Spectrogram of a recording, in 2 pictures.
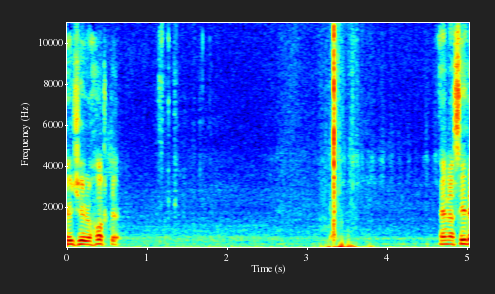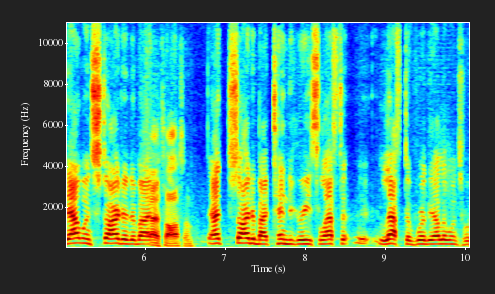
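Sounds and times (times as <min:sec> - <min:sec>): golf club striking ball: 0:03.2 - 0:03.8.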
